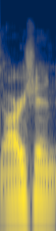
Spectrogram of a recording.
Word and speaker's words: Arjun: He's Arjun, Sthi.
